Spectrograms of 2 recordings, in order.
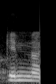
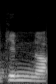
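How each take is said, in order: The two takes are said the same way.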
